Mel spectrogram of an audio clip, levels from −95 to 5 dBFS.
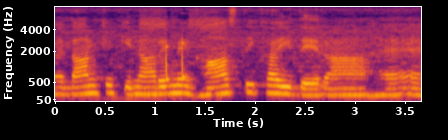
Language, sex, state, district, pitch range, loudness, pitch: Hindi, female, Bihar, West Champaran, 155-190 Hz, -16 LUFS, 175 Hz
